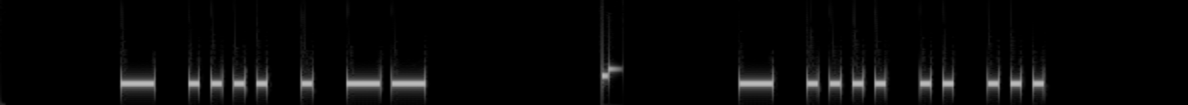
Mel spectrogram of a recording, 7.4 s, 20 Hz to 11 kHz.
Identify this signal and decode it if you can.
Morse code, heard as a keyed tone, about 17 wpm, 700 Hz. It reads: THEM THIS
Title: Sets of 2 Words - New Word Drill - 17wpm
